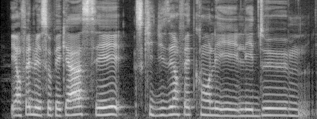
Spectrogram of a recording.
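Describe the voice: A woman's slightly mellow voice, at a fairly slow pace, with little pitch movement. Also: medium pitch for a woman.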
